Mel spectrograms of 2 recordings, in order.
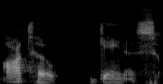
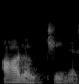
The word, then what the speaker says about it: autogenous: um and then finally Auto Gus autogenous sorry not the hard G which is a self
